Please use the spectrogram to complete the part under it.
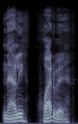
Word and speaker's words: Natalie Juarbe: Without further ado, ladies and gentlemen, Natalie Juarbe.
